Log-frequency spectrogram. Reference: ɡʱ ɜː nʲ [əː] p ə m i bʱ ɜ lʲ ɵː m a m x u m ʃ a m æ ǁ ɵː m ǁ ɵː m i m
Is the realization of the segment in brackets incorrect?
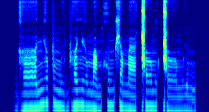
no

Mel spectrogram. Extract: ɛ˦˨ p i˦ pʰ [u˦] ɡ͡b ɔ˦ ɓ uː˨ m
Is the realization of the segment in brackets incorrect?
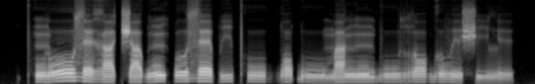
yes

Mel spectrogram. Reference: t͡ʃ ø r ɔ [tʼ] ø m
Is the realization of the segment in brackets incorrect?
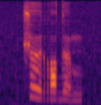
yes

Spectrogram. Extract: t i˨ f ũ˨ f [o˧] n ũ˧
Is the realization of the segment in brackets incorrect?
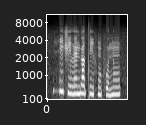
yes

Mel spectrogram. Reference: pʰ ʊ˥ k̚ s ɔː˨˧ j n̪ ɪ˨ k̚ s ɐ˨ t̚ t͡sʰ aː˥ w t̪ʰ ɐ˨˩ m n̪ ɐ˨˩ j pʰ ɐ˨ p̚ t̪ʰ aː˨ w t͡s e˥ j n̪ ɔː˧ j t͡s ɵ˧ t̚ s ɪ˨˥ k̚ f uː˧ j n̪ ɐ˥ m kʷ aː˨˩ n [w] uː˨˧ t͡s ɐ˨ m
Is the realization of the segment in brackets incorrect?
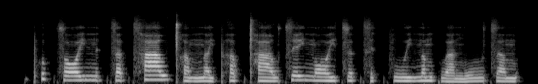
no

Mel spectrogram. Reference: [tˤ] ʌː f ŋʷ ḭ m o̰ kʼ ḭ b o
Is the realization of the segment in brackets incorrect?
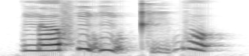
yes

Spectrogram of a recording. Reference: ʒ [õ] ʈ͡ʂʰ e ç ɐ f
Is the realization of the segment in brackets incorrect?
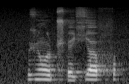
no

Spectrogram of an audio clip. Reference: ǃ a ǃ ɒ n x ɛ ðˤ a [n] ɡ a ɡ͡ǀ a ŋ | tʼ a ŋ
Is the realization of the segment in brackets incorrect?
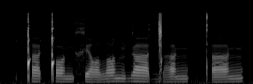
no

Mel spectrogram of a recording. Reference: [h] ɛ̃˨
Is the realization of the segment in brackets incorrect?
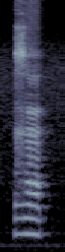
yes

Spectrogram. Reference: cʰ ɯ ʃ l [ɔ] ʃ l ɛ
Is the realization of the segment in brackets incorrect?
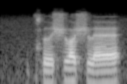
no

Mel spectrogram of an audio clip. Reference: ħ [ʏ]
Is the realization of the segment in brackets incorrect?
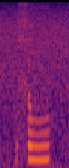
yes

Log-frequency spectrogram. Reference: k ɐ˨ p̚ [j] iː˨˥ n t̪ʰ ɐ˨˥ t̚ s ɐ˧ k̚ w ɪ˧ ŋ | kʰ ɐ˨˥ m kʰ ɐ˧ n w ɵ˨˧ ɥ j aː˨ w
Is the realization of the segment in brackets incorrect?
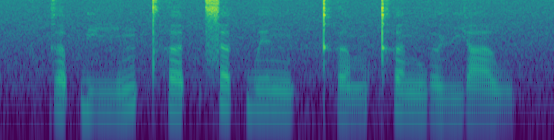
no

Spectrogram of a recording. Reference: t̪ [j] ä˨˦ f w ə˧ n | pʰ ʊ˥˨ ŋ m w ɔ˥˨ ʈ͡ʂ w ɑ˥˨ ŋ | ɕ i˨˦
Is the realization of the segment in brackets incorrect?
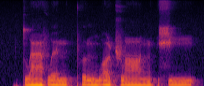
yes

